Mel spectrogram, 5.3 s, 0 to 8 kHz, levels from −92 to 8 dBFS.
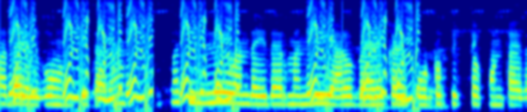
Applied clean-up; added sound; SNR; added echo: none; Scratching (performance technique); 1 dB; none.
